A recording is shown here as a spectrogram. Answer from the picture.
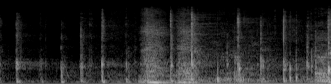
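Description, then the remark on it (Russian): Horse hooves clip-clop in a steady rhythm, the hollow knocks coming faster and busier partway through as the horse picks up pace, with no voices. “Незаметно пробрался Шьер-батор назад, к своему коню вскочил на него и вернулся к побратимам”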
